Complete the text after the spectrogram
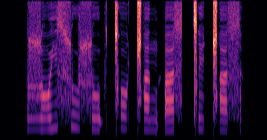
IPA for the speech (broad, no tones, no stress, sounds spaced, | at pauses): ɮ ɔ j ɬ u ɬ o ʔ ǀ ɔ ǁ a n ʔ a ɬ ǀ ɪ ǁ a ɬ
